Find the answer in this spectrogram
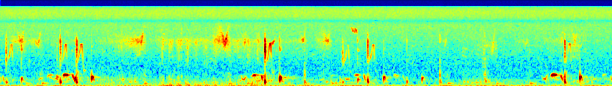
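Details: Greater sage-grouse booming on a lek in Oregon, USA, with paired hollow, bubbly pops every three seconds or so over a low swishing rumble; other displaying birds murmur in the background.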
